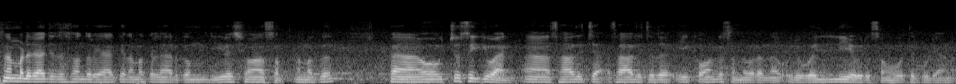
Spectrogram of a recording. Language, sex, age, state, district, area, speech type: Malayalam, male, 60+, Kerala, Alappuzha, rural, spontaneous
